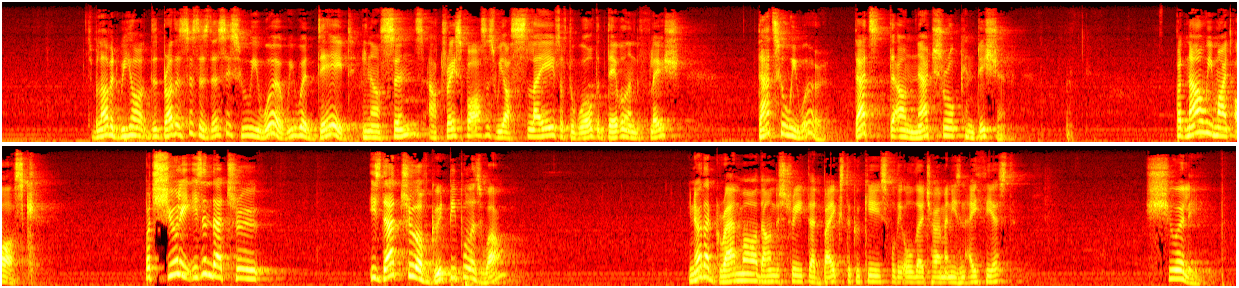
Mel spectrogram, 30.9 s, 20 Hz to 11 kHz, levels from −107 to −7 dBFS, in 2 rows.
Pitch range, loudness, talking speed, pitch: 110-180 Hz, -23 LUFS, 155 wpm, 140 Hz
